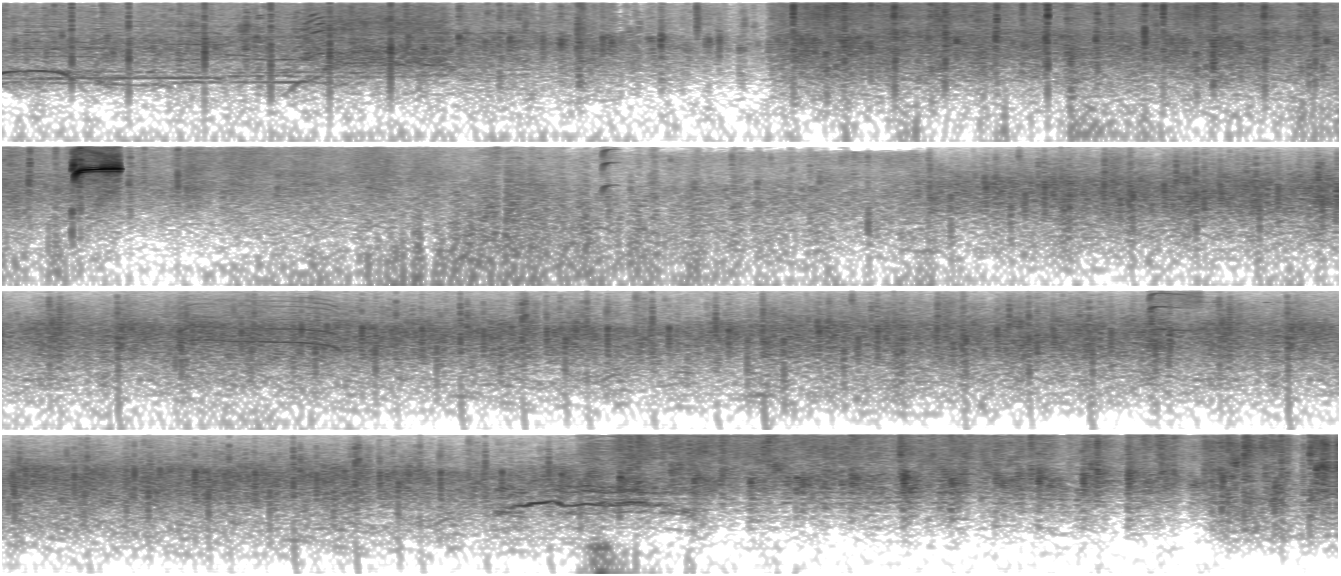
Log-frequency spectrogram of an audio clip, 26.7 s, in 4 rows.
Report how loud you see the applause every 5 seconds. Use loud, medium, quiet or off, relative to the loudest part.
loud, medium, loud, loud, loud, loud.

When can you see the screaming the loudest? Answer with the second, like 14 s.
23 s.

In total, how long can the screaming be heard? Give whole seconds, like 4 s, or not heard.
3 s.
